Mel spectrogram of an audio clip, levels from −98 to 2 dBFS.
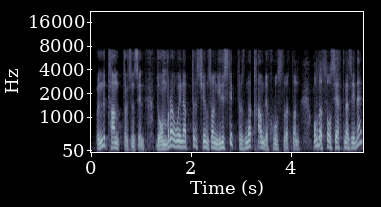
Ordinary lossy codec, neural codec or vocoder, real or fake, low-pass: none; codec, 16 kHz, 0.9 kbps, LongCat-Audio-Codec; fake; 7.2 kHz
